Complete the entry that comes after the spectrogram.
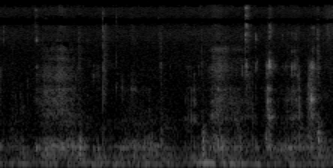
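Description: Faint chewing of food with the mouth closed, with a few soft mouth clicks now and then.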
